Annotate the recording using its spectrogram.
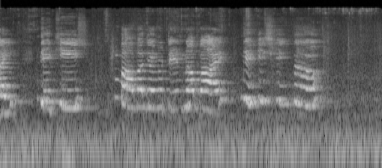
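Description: A woman speaks loudly with animation in a hall.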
